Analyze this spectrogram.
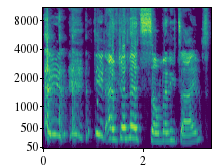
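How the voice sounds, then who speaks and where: A man's voice: very high-pitched, big pitch swings, takes it slowly. A man of thirty talking in casual, slangy conversation as a podcast co-host.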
